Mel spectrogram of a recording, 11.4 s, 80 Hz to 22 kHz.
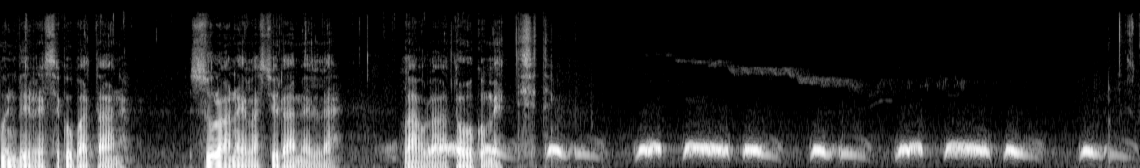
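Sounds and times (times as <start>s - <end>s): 
speech: 0.0s - 3.4s, 4.0s - 5.6s
dove cooing in soft low hooting phrases: 3.8s - 11.3s.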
